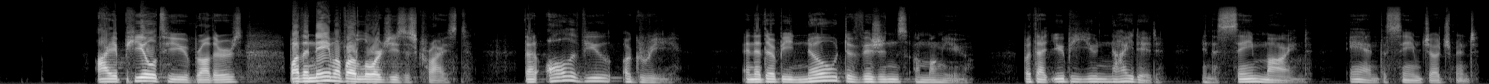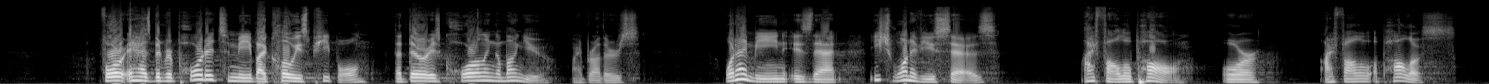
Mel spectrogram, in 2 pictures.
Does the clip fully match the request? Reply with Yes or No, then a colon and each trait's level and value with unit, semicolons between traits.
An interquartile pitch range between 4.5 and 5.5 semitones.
Yes: average, 5.1 semitones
